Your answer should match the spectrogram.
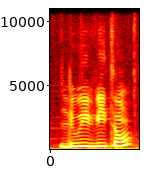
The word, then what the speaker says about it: Louis Vuitton: pronunciation? Louis Vuitton.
